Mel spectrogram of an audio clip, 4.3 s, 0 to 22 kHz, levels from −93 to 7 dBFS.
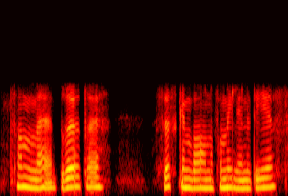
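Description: The whole clip carries the iLBC codec: speech squeezed into a 150 Hz to 3.4 kHz phone band, plainly rough and synthetic, which fits iLBC's 13.33 kbps mode with 30 ms frames. At 1.08 s and again at 2.97 s there are lost iLBC frames, each a 30 ms dropout the decoder patches by repeating the last pitch cycle. You hear a brief buzzy held vowel before the speech snaps straight back.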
